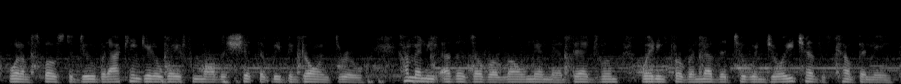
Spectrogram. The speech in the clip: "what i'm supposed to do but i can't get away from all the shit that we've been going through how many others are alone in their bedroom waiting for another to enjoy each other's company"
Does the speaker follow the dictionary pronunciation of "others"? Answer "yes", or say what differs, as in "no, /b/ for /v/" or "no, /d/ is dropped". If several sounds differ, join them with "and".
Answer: yes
